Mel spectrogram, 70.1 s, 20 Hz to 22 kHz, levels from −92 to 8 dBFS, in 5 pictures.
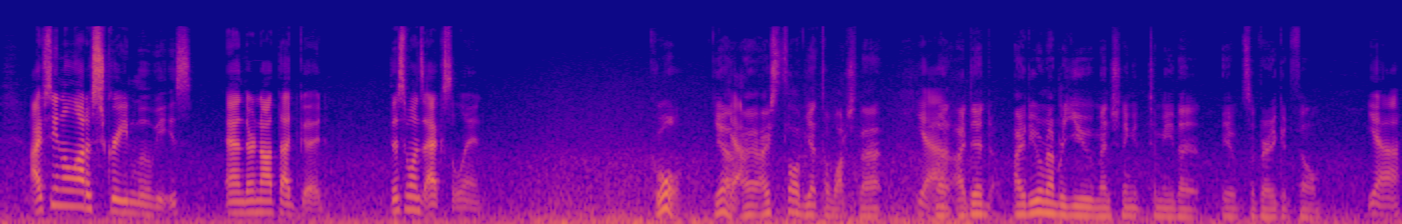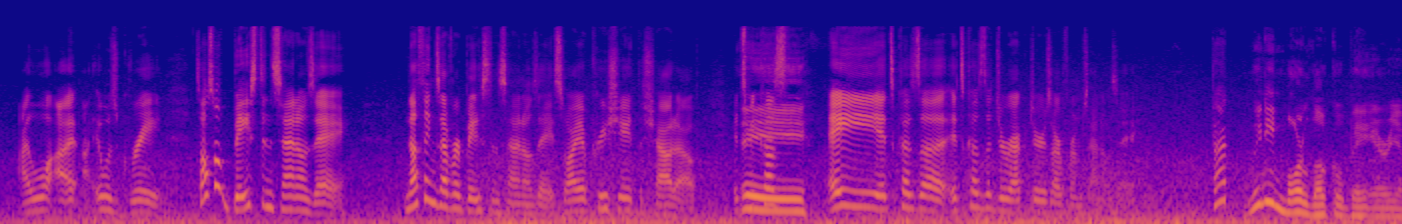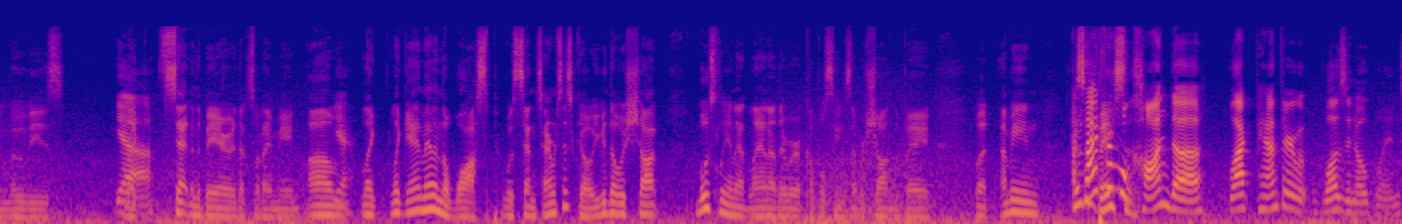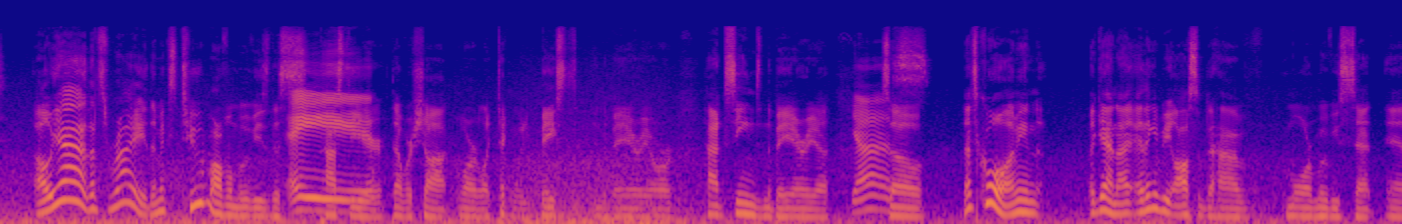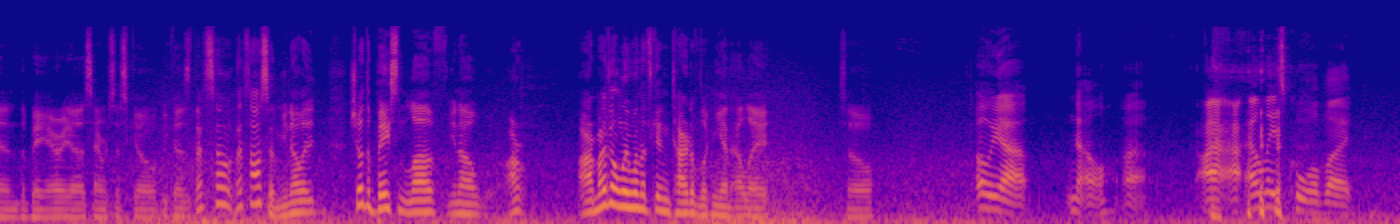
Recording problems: wind noise on the microphone; occasional gusts; 25 dB below the speech

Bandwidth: 14.5 kHz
